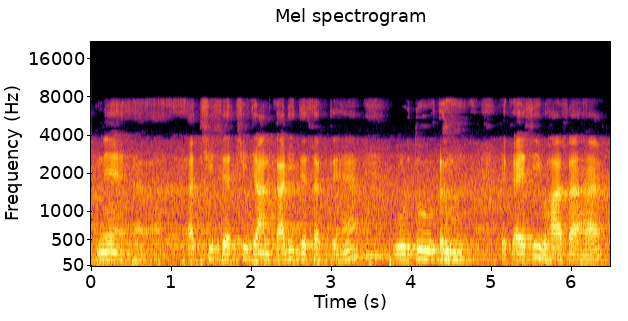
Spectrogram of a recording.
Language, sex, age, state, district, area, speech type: Urdu, male, 45-60, Bihar, Darbhanga, urban, spontaneous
